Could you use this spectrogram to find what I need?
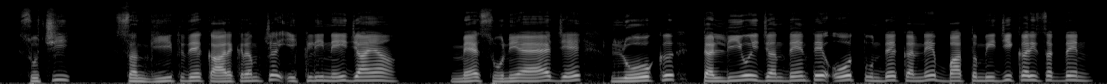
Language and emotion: Dogri, fearful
